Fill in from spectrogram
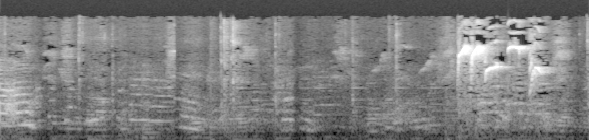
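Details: Great tit tutor recording for songbirds: a low mixed background of soft sounds, then several clear high whistled notes, some sliding sharply downward.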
